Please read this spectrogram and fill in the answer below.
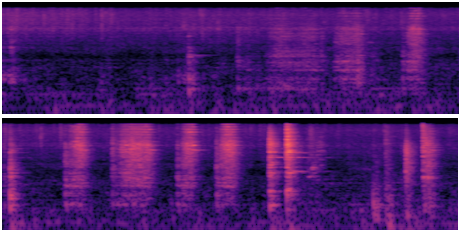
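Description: A spatula stirring and scraping onions in the metal insert of a Breville slow cooker, in short, uneven strokes that start about three seconds in, over a faint sizzle of the onions browning.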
